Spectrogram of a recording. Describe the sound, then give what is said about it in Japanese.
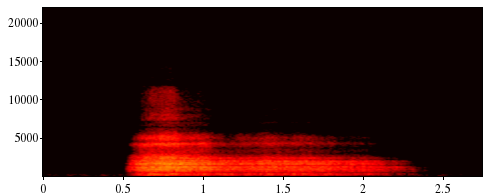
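A single slow, steady inhalation drawn in on cue for nearly two seconds. The airy breath swells quickly, then holds smooth and even before fading out, with silence on either side. “今度はゆっくり息を吸って、”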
